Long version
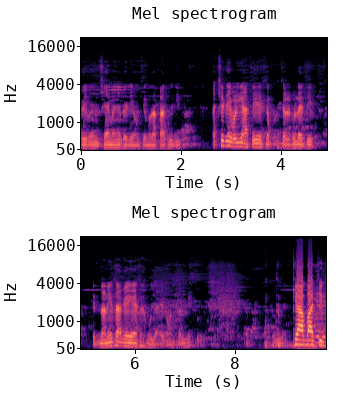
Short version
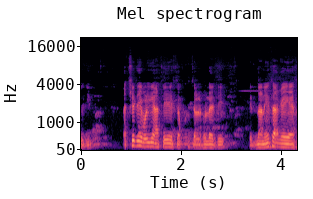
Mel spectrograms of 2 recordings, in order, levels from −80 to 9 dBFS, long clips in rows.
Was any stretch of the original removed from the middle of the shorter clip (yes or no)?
no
